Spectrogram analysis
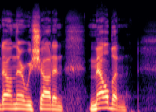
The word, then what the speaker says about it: Melbourne: there we shot in Melbourne uh or Melbourne As Americans say it and uh Cena Efron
